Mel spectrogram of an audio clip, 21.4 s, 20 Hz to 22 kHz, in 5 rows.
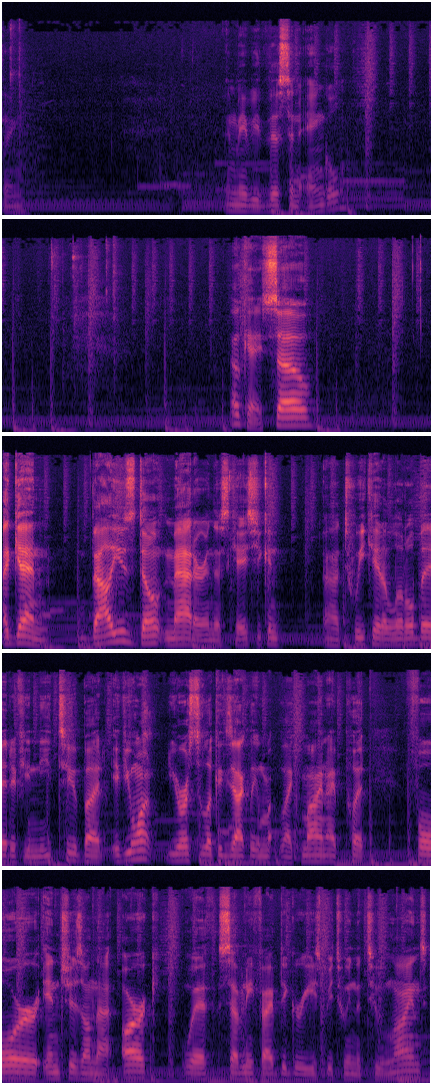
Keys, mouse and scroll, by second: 0.1 Return, 1.8 click, 3.0 click, 3.5 click, 5.4 Return, 10.9 Escape, 11.1 Escape, 12.5-18.2 drag, 19.2 click.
